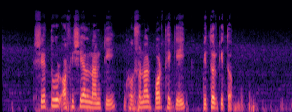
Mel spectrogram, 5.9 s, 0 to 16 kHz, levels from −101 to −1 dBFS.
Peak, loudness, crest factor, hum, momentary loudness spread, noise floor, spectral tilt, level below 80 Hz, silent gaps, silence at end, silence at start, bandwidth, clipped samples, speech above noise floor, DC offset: -8 dBFS; -26 LUFS; 20 dB; none; 18 LU; -63 dBFS; -6.5 dB/octave; -56 dBFS; none; 0.75 s; 0.7 s; 9.6 kHz; under 0.1%; 37 dB; under 0.1%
